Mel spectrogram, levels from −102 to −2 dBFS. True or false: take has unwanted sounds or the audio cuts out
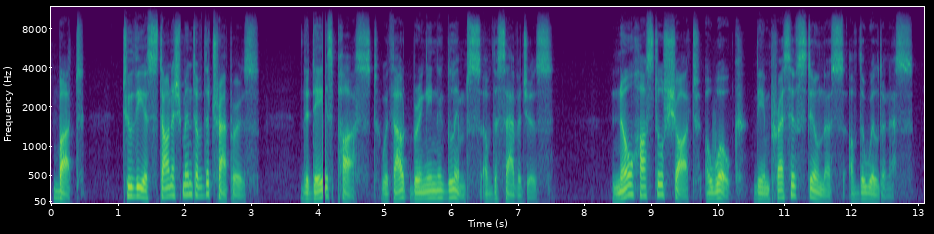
true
